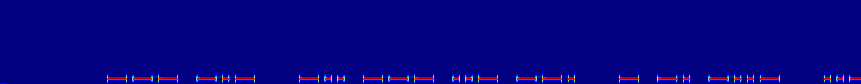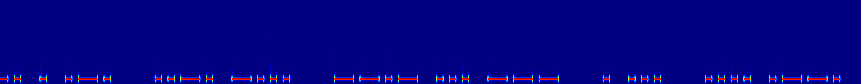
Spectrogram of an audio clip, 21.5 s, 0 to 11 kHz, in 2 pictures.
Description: Morse code, heard as a keyed tone, about 15 wpm, 700 Hz. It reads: OK DOUG TNX FER FB QSO ES HP
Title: K1USN SST QSO Practice 15wpm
